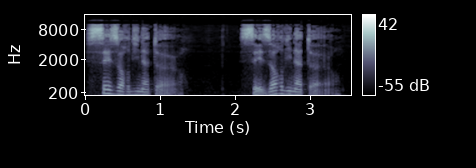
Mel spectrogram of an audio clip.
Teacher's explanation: So you should make the liaison between S and O.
